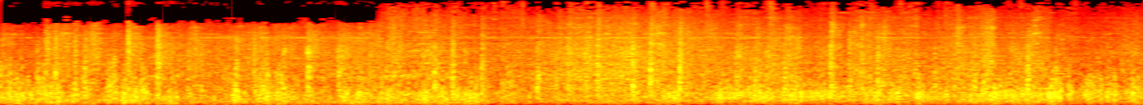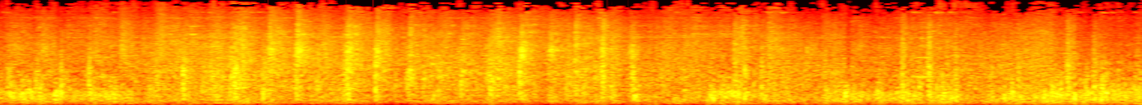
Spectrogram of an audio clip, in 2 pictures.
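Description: Narrow-gauge railroad passenger car rolling along the track: a steady rumble with rapid, irregular wheel clatter over the rail joints.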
